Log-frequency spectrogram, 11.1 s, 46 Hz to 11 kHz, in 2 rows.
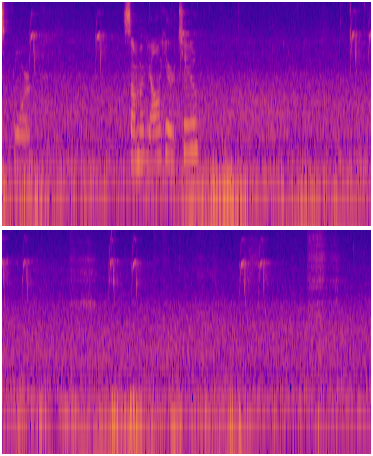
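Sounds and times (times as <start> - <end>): steady low rumble: 0.0 - 10.6
small bird chirping: 0.3 - 0.6, 1.4 - 1.6, 5.2 - 6.1, 7.1 - 7.7, 9.1 - 9.6.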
